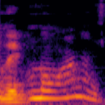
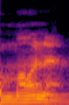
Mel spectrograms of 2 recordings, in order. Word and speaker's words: Moana: Well, Moana's too recent. Oh, Mona, right?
